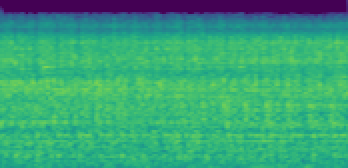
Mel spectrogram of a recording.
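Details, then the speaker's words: Old boneyard-ready turbo diesel car with an open intake. Steady, even idle under a loud airy intake hiss, no knocks or misses, runs like brand new. Normal idle. "as much as it's ready for the bone yarn it runs like brand new it's got an open intake over"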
